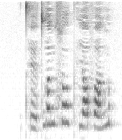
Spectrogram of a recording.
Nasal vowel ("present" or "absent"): absent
